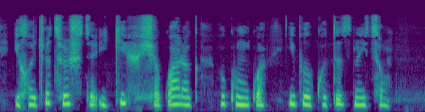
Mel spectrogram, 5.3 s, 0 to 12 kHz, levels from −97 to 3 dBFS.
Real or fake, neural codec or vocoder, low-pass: real; none; 7.2 kHz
